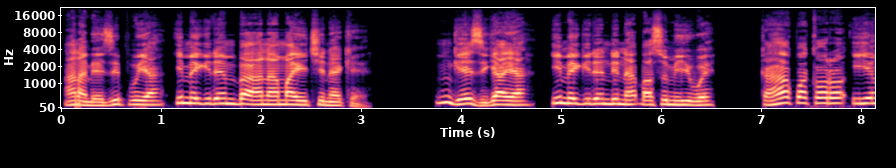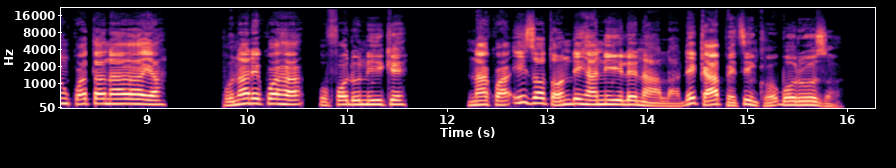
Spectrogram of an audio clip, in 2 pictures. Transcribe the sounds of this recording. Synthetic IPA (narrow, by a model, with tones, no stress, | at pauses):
a˦na˨m˨e˨zi˦pʊ˦ja˦i˦me˦ɡi˦de˦m̩˦ba˦˨a˦na˦ma˦ɣɪ˦t͡ʃi˦ne˦kḛ˨ | ŋ̩˦ɡe˦zi˨ɡa˦ja˦i˦me˦ɡi˦de˦n̩˦dɪ˦na˨˦k͡pa˦sʊ˦mi˦we˦ | ka˨ɦa˦kʷa˦kɔ˦ɾɔ˦ʔi˦ɦe˦ŋ̩˦kʷa˦ta˦na˦ɣa˦ja˦ | pʊ˨na˦ɾɪ˦kʷa˦ɦa˦ʊ˨fɔ˦dʊ˦niː˦ke˦ | na˨kʷa˨ʔɪ˦zɔ˦tɔ˨n̩˦dɪ˦ɦa˦niː˦le˦na̰˨a̰˨la̰˨dɪ˦ka˨a˦pe˨tɪ˦ŋ̩˨ko˨˦k͡po˦ɾʊ˦ʊ˦zɔ̰˨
